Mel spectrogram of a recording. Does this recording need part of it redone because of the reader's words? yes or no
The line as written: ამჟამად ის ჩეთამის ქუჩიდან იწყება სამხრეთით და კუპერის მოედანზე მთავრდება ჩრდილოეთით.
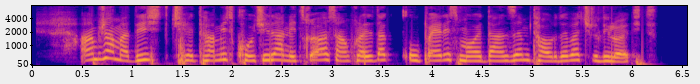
no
